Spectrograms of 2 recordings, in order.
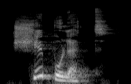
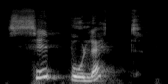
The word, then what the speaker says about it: Shibboleth: Da sa de til ham, si Shibboleth. Men han sa Sibboleth, for han kunne ikke uttale ordet riktig. Så grep de ham og slo ham i hjel ved Jordans svadesteder.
